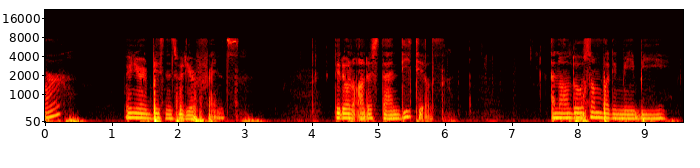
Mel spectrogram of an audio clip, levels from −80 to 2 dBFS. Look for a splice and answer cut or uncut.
cut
